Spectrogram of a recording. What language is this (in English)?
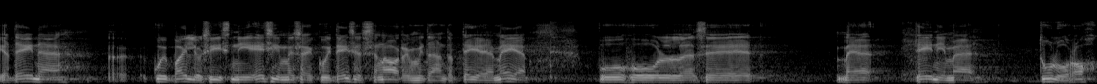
Estonian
